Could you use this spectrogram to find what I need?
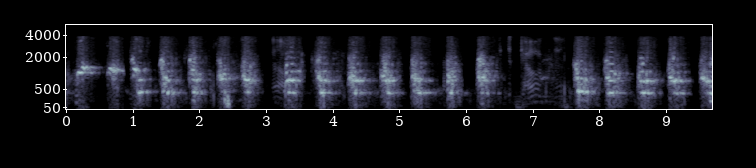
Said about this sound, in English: I got family members returning from the Caribbean, so they're coming in. I'm about to hear my dog bark.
